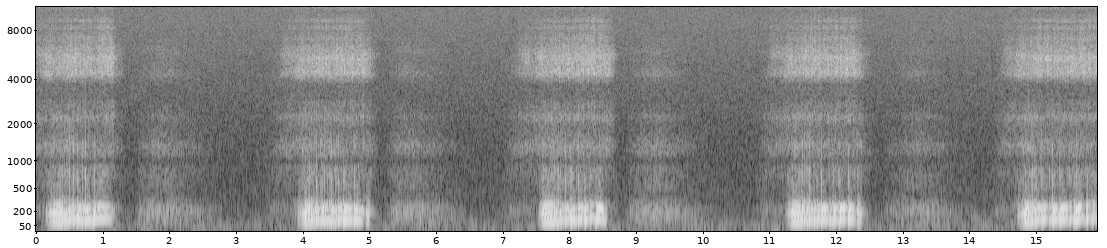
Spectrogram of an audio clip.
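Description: Loud rattling snore on each breath in, softer breath out, about 16 breaths a minute in a steady rhythm; typical snoring.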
